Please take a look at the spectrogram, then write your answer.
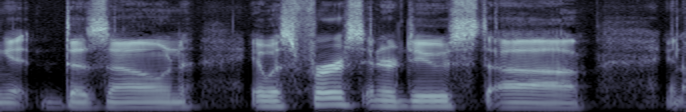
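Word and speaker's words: DAZN: much and that is a streaming company called does own that that's how they're pronouncing it but if you read it in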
